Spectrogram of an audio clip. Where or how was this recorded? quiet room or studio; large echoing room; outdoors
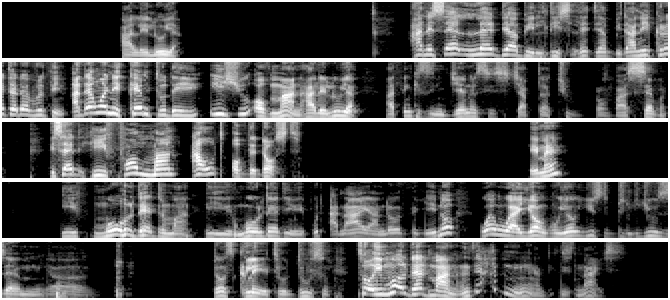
large echoing room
